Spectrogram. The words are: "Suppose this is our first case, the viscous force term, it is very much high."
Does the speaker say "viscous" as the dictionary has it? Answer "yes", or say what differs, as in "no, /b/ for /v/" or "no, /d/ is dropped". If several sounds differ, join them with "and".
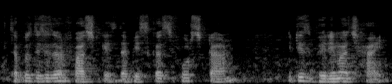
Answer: no, /b/ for /v/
